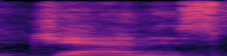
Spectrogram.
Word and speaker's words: Janis: Her name is Janice, but it's spelled funny. Janis.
